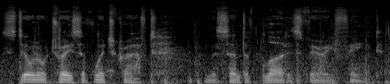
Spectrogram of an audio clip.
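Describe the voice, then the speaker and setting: A man voicing a stoic, brooding vampire hunter in a video game, speaking in a terse, grave and deliberate way. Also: sits low, background noise. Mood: watchful, analytical. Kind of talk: scripted game dialogue.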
